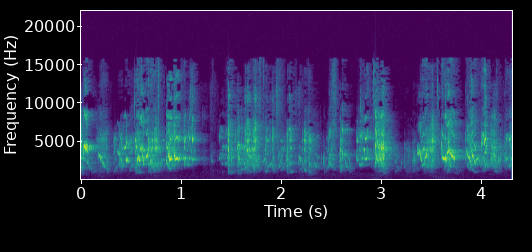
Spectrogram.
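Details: Pet budgies give a dense, harsh warbling chatter of overlapping buzzy squawks and chirps, nearly continuous apart from one short break.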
